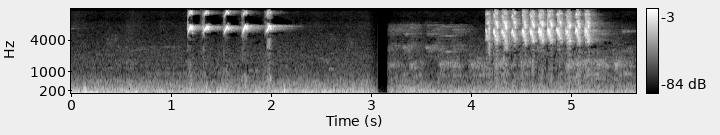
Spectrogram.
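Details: Blue-crowned hanging parrot in loud cililin-fill song: five sharp, high, evenly spaced chips, a pause, then a fast buzzy trill of about a dozen pulses.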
